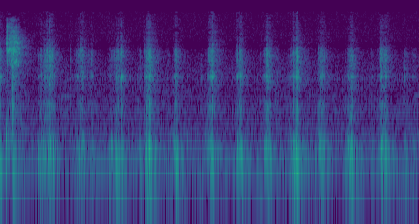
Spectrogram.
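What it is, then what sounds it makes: Plaster block being chipped with a metal pick. A metal pick scratches and chips into a solid plaster dig-kit block, loosening powder and crumbs. Fourteen short, bright, dry scraping strokes come in a quick, uneven rhythm, each fading almost at once.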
